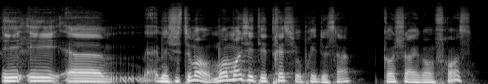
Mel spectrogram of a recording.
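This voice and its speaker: Host: middle-aged man from Cameroon, warm dark tone, chatty and laughing, casual panel talk. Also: mid-range voice, lively intonation, moderate pace. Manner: chatty, laughs while telling stories.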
